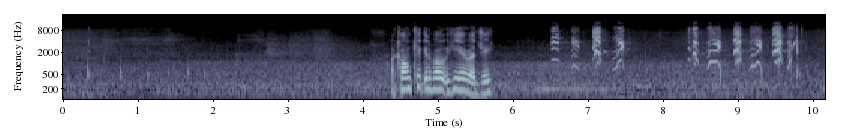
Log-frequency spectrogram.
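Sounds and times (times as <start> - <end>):
speech: 4.4 - 5.8
squeaky rubber dog toy ball squeaking: 6.5 - 7.6, 8.3 - 9.9.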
